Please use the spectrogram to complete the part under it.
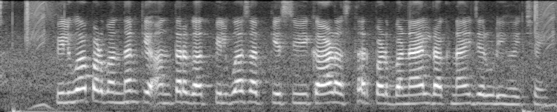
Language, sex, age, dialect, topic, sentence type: Magahi, female, 31-35, Western, agriculture, statement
